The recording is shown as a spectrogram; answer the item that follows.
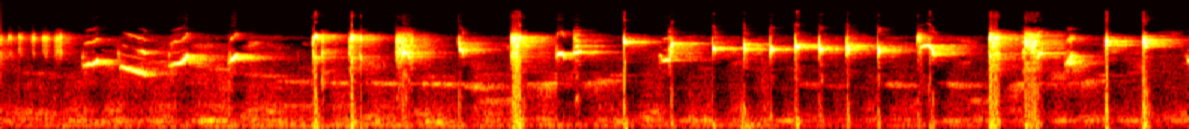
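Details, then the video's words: Tiny sunbird called kolibri ninja, its blue, black and gold feathers likened to a ninja's uniform, singing energetically; high, piercing chirps run into a fast series of short whistled notes and buzzy trills. "suara burung kolibri gacor"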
